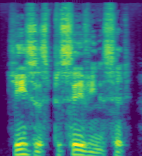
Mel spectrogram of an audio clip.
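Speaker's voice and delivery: plain reading voice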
